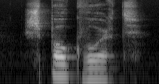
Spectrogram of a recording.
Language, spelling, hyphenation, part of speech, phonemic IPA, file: Dutch, spookwoord, spook‧woord, noun, /ˈspoːk.ʋoːrt/, Nl-spookwoord.ogg
- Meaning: ghost word (non-existent word in dictionaries or other reference works)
